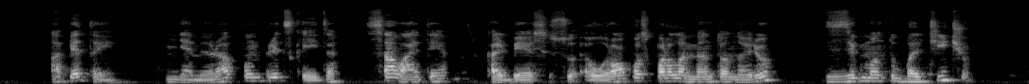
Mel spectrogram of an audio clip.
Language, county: Lithuanian, Klaipėda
